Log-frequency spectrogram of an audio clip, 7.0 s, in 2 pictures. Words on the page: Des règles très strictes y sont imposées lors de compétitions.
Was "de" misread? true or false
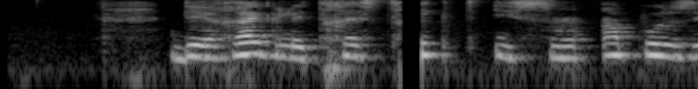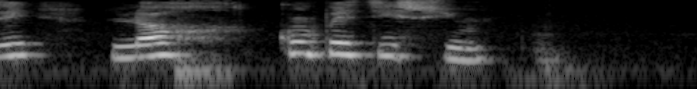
true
